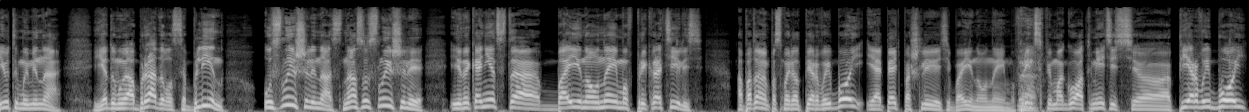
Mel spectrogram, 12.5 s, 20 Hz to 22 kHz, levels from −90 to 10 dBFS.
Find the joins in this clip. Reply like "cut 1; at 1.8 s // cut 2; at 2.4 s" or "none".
cut 1; at 10.2 s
